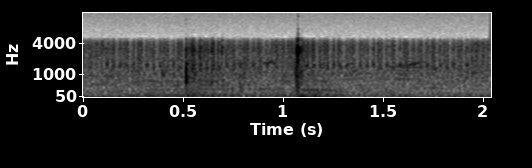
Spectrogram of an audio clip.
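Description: Two firework bangs about half a second apart, the second the louder, over a steady low background rumble.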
